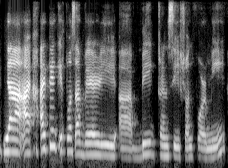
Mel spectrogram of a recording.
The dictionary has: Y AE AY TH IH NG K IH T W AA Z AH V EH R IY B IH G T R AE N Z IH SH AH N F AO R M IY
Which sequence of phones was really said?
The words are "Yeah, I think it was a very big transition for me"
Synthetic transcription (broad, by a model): Y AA AY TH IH NG K IH T W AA S AH V EH R IY B IH G T R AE N S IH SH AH N F AO R M IY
